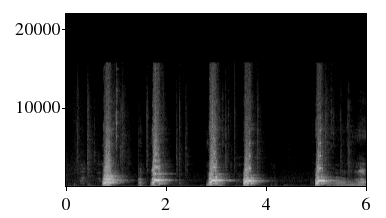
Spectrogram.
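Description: A dog barking: about five short, loud barks roughly a second apart.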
